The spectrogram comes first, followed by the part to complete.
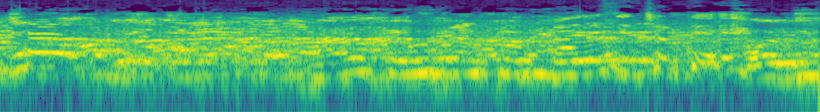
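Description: Chatter: several people talking over one another at once, with no single clear voice.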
